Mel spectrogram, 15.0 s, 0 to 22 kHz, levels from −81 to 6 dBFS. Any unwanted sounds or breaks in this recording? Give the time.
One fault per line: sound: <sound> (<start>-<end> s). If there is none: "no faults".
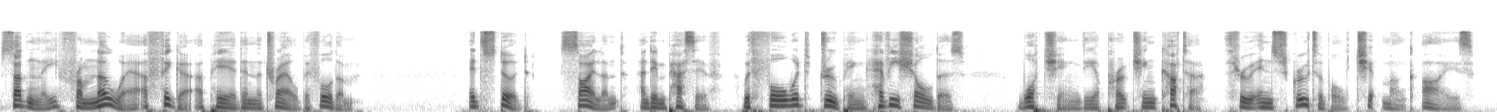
no faults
